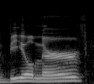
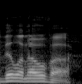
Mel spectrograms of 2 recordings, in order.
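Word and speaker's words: Villeneuve: talking about hey man if the guy once as his name pronounced veal nerve he should not spell at Villanova it's veal nerve yeah apparently dennis Villanova's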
